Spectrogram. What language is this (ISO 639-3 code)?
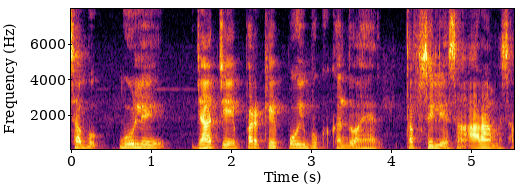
snd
